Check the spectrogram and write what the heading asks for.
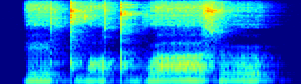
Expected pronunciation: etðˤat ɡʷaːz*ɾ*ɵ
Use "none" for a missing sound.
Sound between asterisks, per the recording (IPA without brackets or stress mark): ɾ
